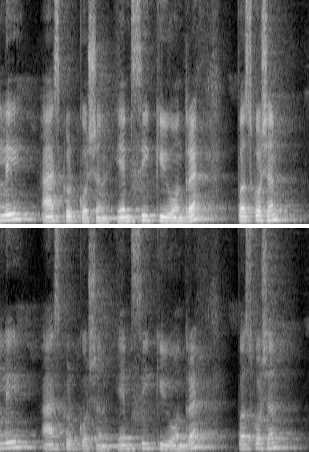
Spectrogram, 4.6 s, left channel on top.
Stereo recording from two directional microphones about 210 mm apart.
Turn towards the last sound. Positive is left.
turn(degrees=50)  # may be behind; listen again after turning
